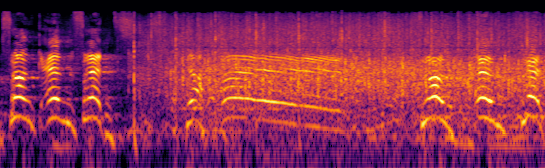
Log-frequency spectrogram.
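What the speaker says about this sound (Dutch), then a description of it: "mag ik een groot applaus voor de gasten van vanavond" A studio audience on a Dutch TV comedy show claps loudly for the evening's guests, a sustained wash of applause under a host who calls out excitedly over it.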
